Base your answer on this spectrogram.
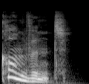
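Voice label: "convent", British English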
